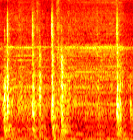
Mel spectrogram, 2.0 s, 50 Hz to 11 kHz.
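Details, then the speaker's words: Yamaha CDC-755 five-disc CD changer: small tray motor whirs under scattered clicks but the tray won't come out unassisted. "hit open you can hear the motor running in there and it just won't this just tray just won't come out"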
